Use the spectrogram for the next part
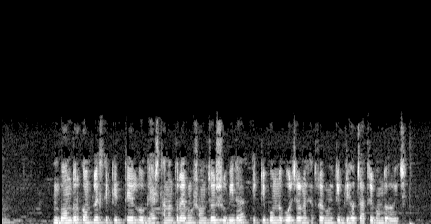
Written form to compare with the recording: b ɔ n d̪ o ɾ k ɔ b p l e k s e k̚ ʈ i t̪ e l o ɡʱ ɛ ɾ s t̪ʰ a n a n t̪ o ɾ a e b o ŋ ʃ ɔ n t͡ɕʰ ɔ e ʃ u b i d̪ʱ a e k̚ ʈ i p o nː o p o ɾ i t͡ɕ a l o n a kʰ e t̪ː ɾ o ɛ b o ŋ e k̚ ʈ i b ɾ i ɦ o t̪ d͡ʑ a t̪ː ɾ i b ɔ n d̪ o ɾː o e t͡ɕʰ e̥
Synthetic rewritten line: b ɔ n d̪ o ɾ k ɔ m p l e k s e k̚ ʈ i t̪ e l o ɡʱ ɛ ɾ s t̪ʰ a n a n t̪ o ɾ a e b o ŋ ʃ ɔ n t͡ɕ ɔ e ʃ u b i d̪ʱ a e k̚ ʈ i p o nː o p o ɾ i t͡ɕ a l o n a kʰ e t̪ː ɾ o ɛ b o ŋ e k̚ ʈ i b ɾ i ɦ o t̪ d͡ʑ a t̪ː ɾ i b ɔ n d̪ o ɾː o e t͡ɕʰ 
